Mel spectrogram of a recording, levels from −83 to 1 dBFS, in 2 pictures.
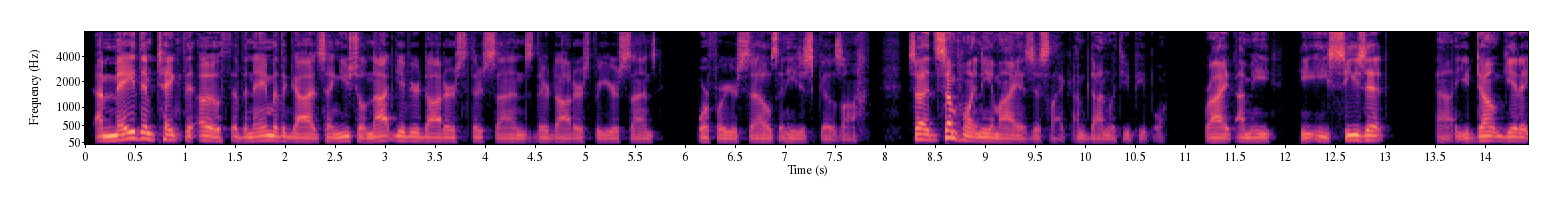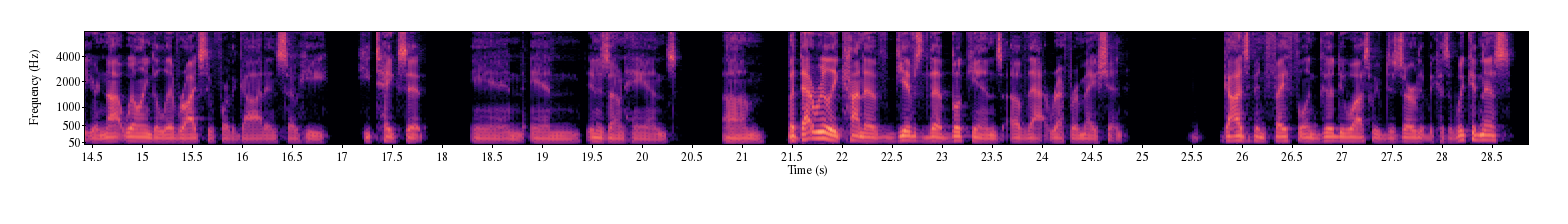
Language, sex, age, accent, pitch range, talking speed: English, male, 50-69, American, 85-120 Hz, 220 wpm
